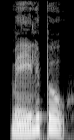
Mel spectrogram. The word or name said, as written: MALEBOG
